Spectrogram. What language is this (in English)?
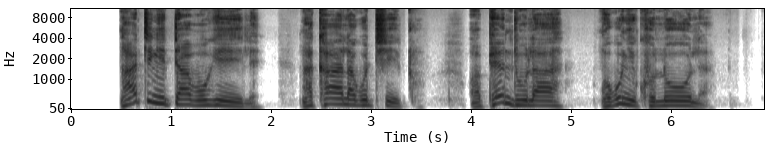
North Ndebele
